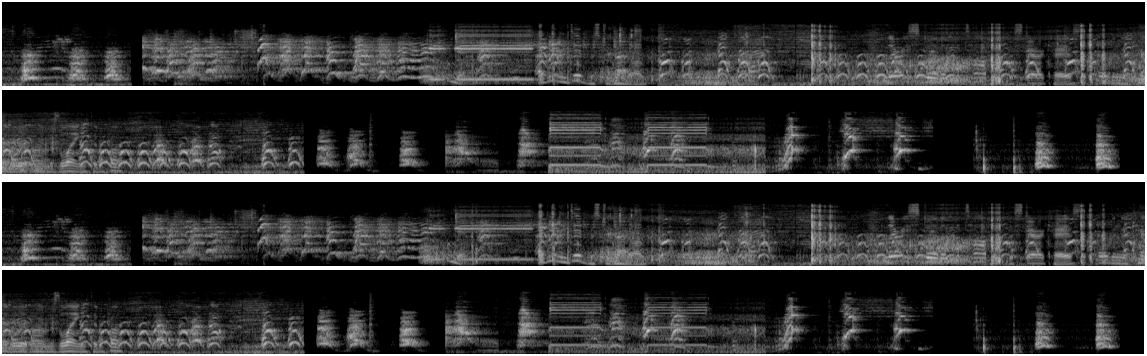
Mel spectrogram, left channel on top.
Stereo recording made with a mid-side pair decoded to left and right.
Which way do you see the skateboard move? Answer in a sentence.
In this clip you hear the skateboard move to the left.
